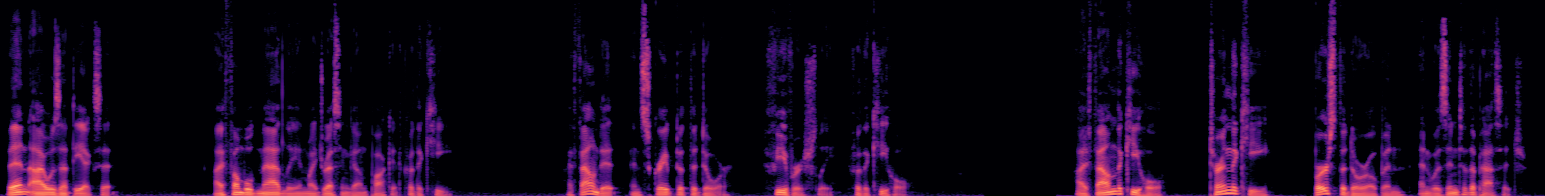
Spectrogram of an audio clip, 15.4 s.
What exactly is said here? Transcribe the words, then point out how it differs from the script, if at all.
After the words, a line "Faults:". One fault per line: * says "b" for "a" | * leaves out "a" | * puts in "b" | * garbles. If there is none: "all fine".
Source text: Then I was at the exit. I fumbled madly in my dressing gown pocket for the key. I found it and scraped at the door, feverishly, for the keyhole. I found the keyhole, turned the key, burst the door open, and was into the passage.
Then I was at the exit. I fumbled madly in my dressing gown pocket for the key. I found it and scraped at the door, feverishly, for the keyhole. I found the keyhole, turned the key, burst the door open, and was into the passage.
Faults:
all fine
